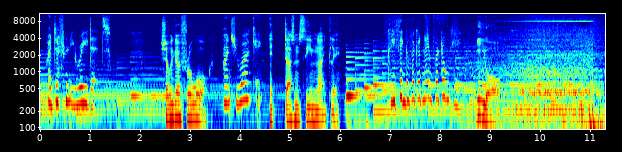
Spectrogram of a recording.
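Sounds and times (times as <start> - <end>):
speech: 0.1 - 6.2, 7.0 - 9.4
bees buzzing: 7.2 - 11.2.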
